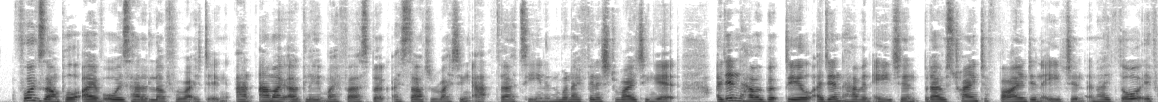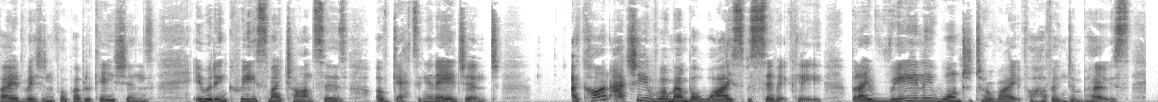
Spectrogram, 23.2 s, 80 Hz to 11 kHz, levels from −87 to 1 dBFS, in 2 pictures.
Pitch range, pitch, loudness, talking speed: 180-215 Hz, 190 Hz, -24 LUFS, 205 wpm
